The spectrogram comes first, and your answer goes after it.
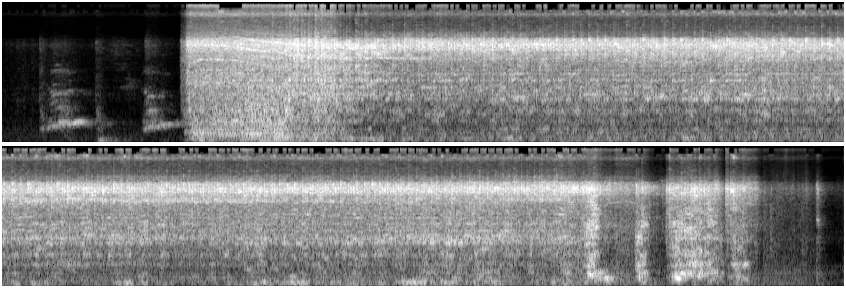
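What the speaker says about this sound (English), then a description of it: "I'm gonna drill a couple holes here." A power drill whines steadily for several seconds up close, then stops, with brief clatter and a few quiet sounds before and after.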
